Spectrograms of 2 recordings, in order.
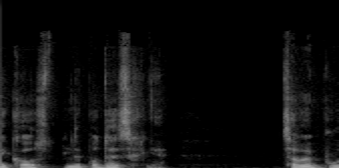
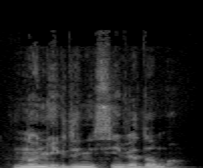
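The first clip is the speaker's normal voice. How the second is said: ordinary delivery, nothing marked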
